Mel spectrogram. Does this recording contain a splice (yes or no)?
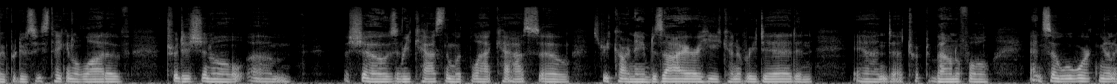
yes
